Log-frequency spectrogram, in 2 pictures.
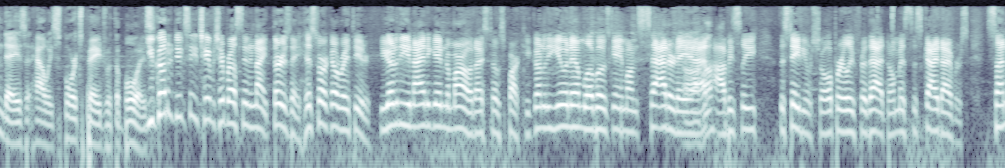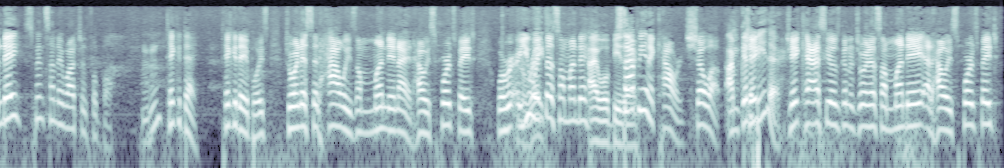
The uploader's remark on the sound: live from Red Door Brewing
